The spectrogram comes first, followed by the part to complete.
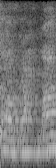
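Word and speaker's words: الرحمن: जिस तरह से अर्रहमान में अलिफ हम पढ़ते नहीं है, अर्रहमान अर्रहीम, समझे?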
